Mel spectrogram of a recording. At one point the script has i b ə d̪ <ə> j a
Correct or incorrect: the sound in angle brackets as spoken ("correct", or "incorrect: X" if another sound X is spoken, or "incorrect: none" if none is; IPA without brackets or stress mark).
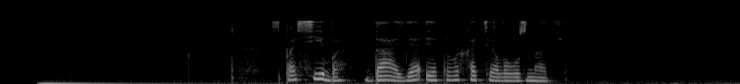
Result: incorrect: a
